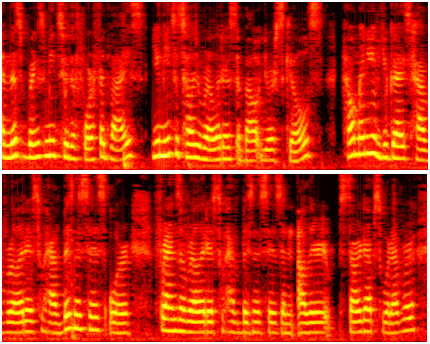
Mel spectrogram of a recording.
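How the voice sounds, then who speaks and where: In a non-native accent, a woman speaks very fast at a medium pitch with a dark, mellow tone and ordinary pitch variation, on a very clean recording with a silent background. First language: not English. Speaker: video creator giving career advice. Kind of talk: vlog-style advice talk. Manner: casual, conversational with fillers.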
